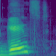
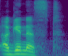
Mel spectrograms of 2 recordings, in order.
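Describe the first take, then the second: First: The word is said with two syllables. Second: The word is said with an extra syllable. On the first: The speaker calls it right. "Instead of saying against" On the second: The speaker calls it wrong. "they are adding another syllable here"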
